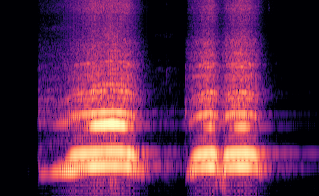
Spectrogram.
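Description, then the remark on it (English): Two loud, breathy blasts from a tunable steam whistle tuned to a high pitch like a train whistle, a longer one followed by a shorter one, each with a chord-like tone over hissing steam. No talking. “So like I mentioned, like steamboats and boats in general are the lower pitches and the higher pitches are train whistles. You could tune it up to be a train.”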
